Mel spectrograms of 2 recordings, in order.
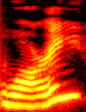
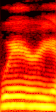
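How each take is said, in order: First: The word is said like 'worry'. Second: The word is said like 'wary'. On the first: The speaker calls it wrong. "called it worry" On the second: The speaker calls it right. "didn't know how to say wary, W A R Y"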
